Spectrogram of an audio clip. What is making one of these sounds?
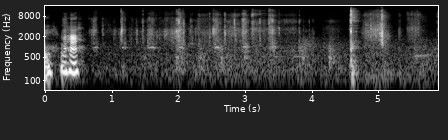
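Scissors snip and cut through paper.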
